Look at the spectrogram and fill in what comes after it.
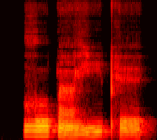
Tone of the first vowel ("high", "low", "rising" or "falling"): high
